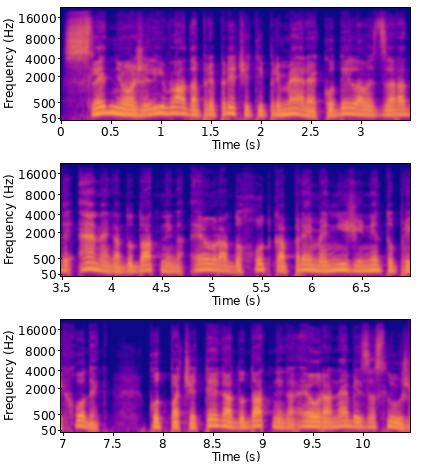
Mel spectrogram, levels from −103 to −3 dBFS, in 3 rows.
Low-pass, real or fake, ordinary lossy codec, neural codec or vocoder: 19.8 kHz; real; none; none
